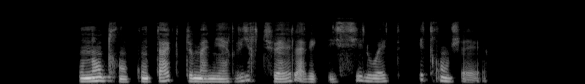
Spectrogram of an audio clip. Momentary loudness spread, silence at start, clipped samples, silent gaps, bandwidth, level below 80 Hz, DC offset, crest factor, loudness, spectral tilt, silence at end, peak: 16 LU; 0.8 s; under 0.1%; 1.32-1.37 s, 1.80-1.86 s, 2.59-2.63 s, 3.20-3.26 s, 3.90-3.96 s, 4.02-4.19 s; 7.8 kHz; -72 dBFS; under 0.1%; 18 dB; -27 LUFS; -6.5 dB/octave; 1 s; -10 dBFS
